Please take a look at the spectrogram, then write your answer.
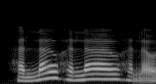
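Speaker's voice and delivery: a lightly done, sing-song Scottish hello; mock Scottish accent. Greeting viewers in a slight mock Scottish accent. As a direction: play at a Scottish greeting without really committing. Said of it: "I sound Scottish".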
